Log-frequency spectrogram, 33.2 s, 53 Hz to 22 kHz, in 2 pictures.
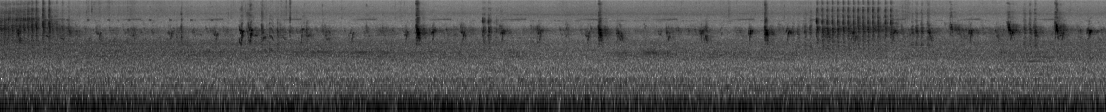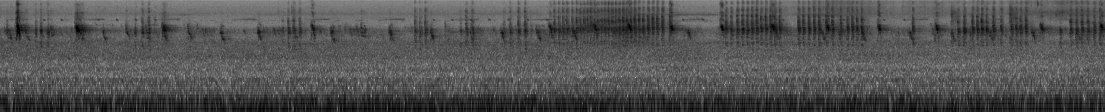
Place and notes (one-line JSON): {"title": "慶興廟, Wujie Township - In the temple plaza", "date": "2014-07-27 15:46:00", "description": "In the temple plaza, Hot weather, Traffic Sound, Birdsong, Small village", "latitude": "24.67", "longitude": "121.83", "altitude": "6", "timezone": "Asia/Taipei"}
